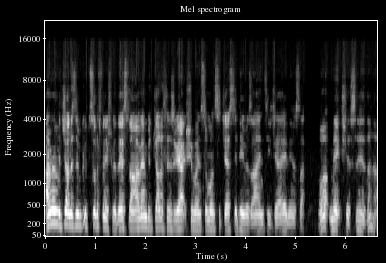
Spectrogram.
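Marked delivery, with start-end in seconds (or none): 5.4-6.7 soft, terrible, bad put-on Scottish accent. Retelling Jonathan's reaction when someone suggested he was INTJ: terrible Scottish accent. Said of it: "What was that accent?".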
